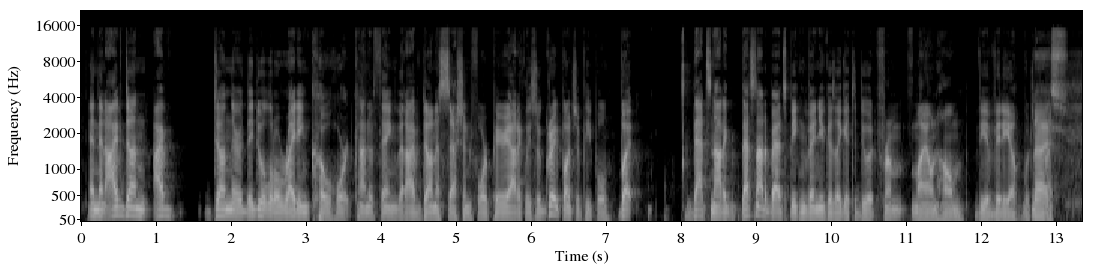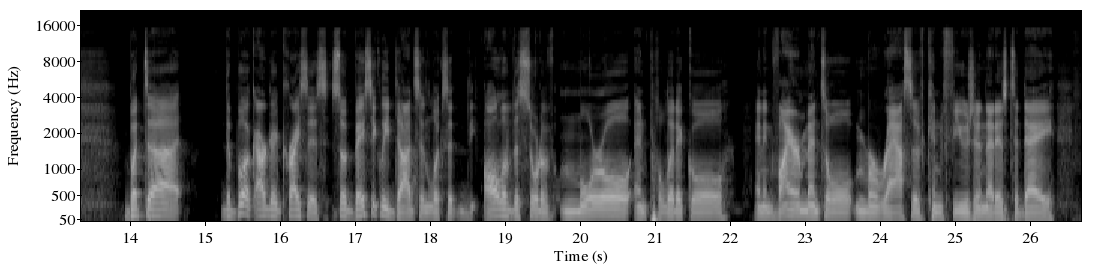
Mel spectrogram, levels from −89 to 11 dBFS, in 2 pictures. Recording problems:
none

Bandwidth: 15 kHz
